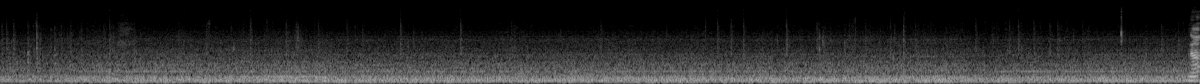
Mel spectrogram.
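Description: Inside the cab of a 2001 Chevy-chassis Fleetwood Tioga Arrow Class C motorhome under way: steady engine drone and road noise, with a low, even hum.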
